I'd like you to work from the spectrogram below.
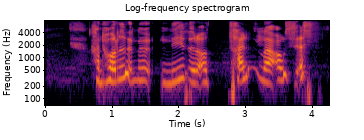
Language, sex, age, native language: Icelandic, female, 13, Icelandic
